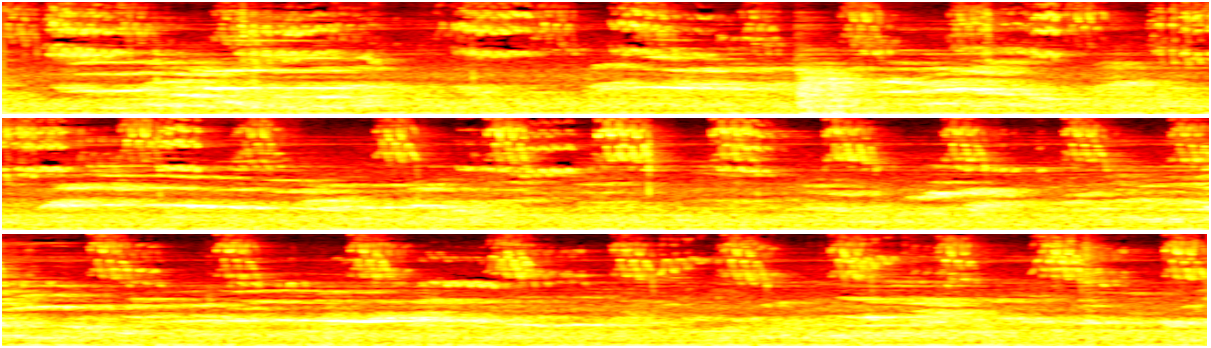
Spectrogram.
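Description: Budgerigar chicks cheeping in a steady run of short high chirps, about two or three a second, over lower warbling chatter from budgerigars.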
